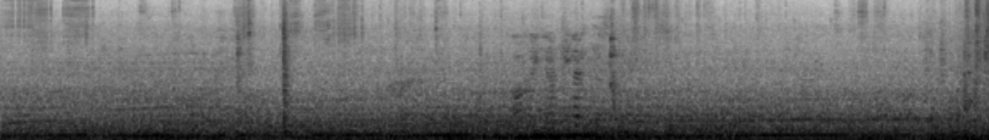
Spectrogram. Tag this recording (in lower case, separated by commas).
vehicle, speech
